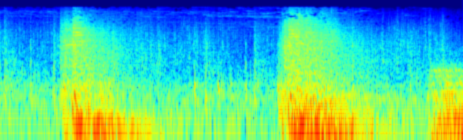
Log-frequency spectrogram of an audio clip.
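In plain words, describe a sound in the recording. A sword swings through the air with heavy whooshing slashes.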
